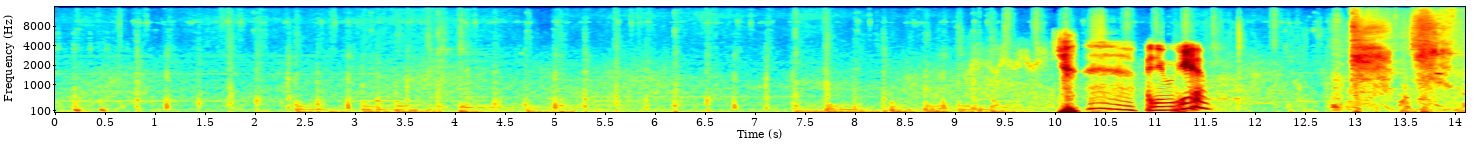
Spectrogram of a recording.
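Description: Footsteps run over dry grass.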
